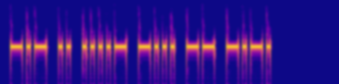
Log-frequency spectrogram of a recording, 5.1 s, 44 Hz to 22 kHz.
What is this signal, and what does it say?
Morse code, heard as a keyed tone, about 20 wpm, 700 Hz. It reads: KI4BMC
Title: USA Call Signs - 6 Characters - Repeated 3x - 20wpm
